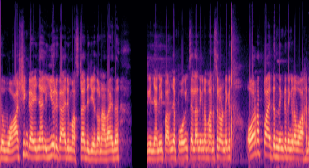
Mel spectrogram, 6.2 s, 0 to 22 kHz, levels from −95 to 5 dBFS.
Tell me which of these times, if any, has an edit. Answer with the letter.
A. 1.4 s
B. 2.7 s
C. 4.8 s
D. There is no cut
B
